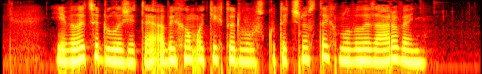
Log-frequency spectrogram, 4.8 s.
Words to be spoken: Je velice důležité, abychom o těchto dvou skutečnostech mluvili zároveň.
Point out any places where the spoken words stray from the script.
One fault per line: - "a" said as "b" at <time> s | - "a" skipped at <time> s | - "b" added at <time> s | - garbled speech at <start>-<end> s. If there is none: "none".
none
